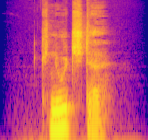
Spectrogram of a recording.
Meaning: inflection of knutschen: 1. first/third-person singular preterite 2. first/third-person singular subjunctive II
- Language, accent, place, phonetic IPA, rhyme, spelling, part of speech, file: German, Germany, Berlin, [ˈknuːt͡ʃtə], -uːt͡ʃtə, knutschte, verb, De-knutschte.ogg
